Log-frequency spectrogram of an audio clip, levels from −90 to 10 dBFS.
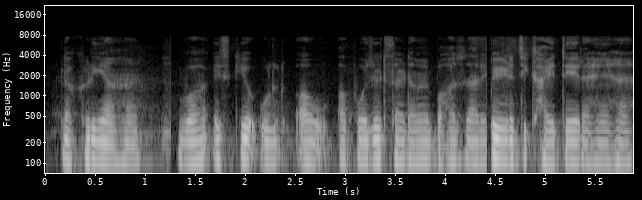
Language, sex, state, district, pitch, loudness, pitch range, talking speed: Hindi, male, Maharashtra, Dhule, 105 Hz, -25 LUFS, 100-110 Hz, 155 wpm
